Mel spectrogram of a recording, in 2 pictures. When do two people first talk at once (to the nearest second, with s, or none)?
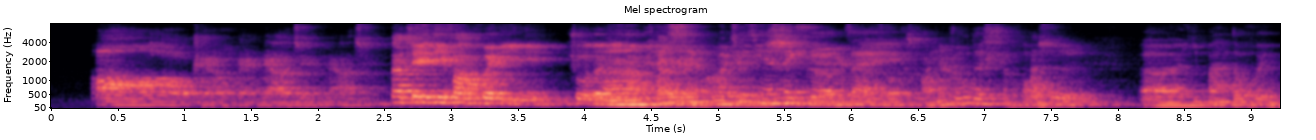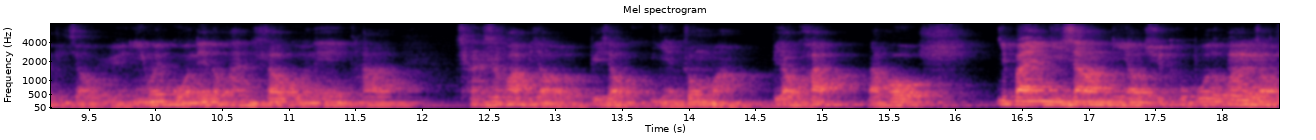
4 s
